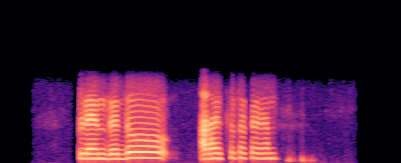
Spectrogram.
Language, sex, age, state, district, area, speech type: Santali, female, 18-30, Jharkhand, Seraikela Kharsawan, rural, conversation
